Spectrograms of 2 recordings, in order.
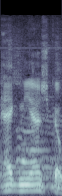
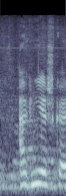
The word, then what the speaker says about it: Agnieszka: need to ask you i've heard your name pronounced agnieszka and agniezka which one do you prefer agnieszka is the correct one okay because i've heard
